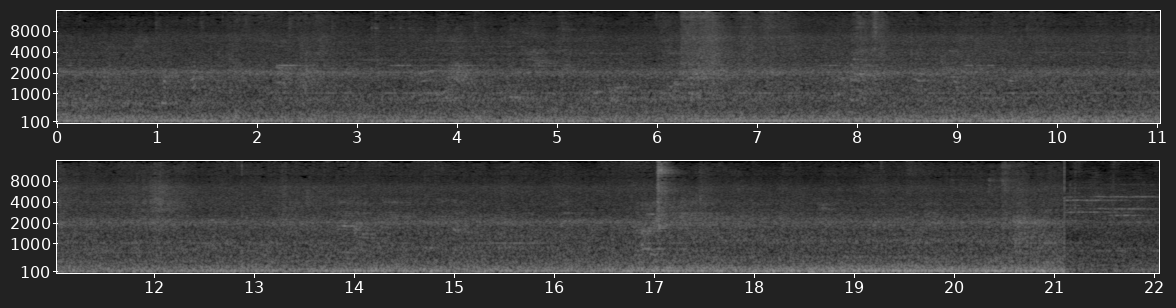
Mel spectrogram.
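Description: Steady low hum of refrigerated produce display cases, running evenly and cutting off suddenly near the end.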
